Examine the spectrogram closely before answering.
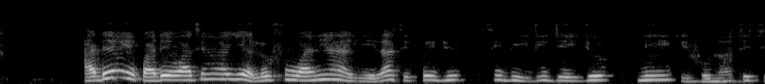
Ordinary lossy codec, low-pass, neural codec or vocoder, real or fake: Opus, 16 kbps; 7.2 kHz; codec, 16 kHz, 8 kbps, FreqCodec, smaller model; fake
